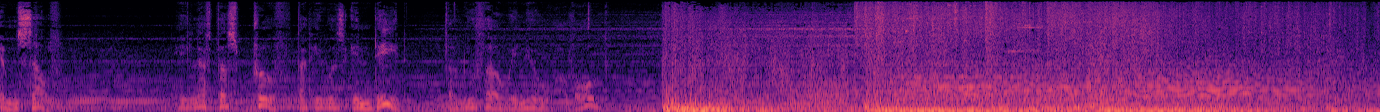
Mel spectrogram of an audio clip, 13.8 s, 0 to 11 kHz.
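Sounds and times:
speech: 0.0s - 0.7s, 1.8s - 6.2s
explosion of demolition charges destroying an installation: 6.6s - 13.8s.

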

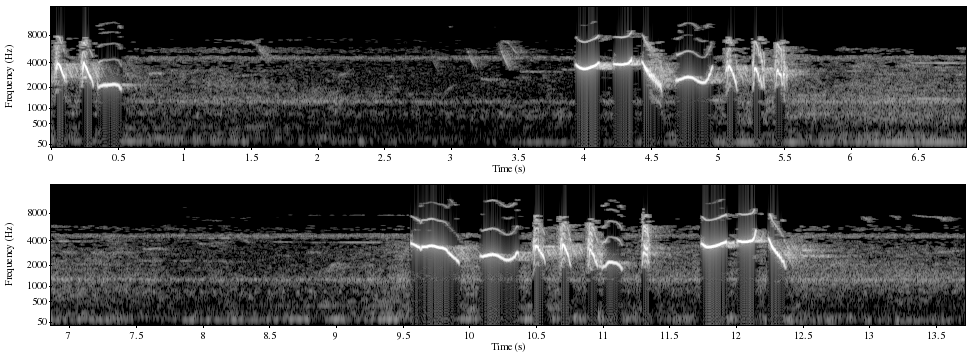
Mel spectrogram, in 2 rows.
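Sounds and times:
Tretes Oriental magpie-robin singing vigorously: 0.0s - 0.8s, 3.0s - 5.6s, 8.9s - 12.8s.

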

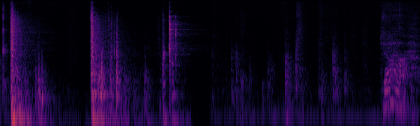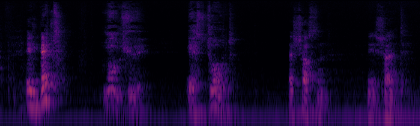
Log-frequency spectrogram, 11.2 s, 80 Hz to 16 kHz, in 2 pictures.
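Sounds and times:
door bolted from the inside being forced open: 0.0s - 2.6s
speech: 5.1s - 8.8s, 9.4s - 11.1s.

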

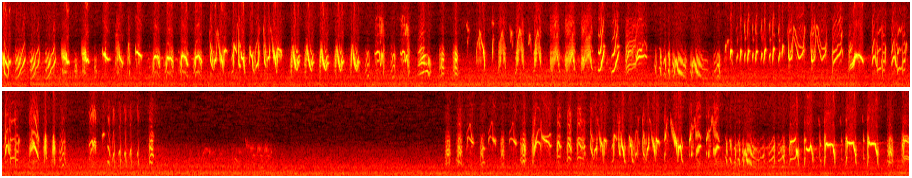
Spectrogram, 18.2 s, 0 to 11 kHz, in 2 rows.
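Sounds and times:
hooded siskin Spinus magellanicus singing a twittering song: 0.0s - 11.8s, 13.5s - 18.1s.

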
